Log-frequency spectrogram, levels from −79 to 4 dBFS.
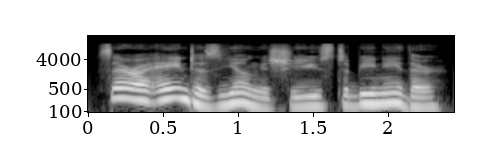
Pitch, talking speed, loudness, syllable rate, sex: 180 Hz, 245 wpm, -15 LUFS, 5.2 syllables/s, female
